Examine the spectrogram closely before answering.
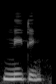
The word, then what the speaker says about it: knitting: Next है नीटिंग। अब ये नीटिंग क्या है, के साइलेंट है, ध्यान रखना है।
